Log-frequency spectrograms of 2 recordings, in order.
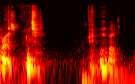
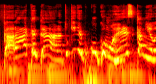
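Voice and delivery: high, exasperated reproach; high indignant scolding; 6 semitones higher than usual. Real, not acted. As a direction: scold her in disbelief. Scolding builder for killing pet. (bronca indignada e aguda)

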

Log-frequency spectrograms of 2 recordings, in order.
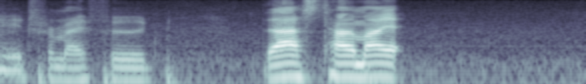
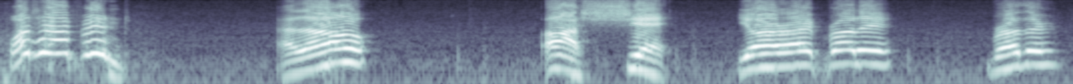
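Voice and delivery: high, loud alarmed calling; startled, call out to him; alarmed shout; 10 semitones higher, 12 dB louder than usual. Real, not acted. Finds a bleeding man.

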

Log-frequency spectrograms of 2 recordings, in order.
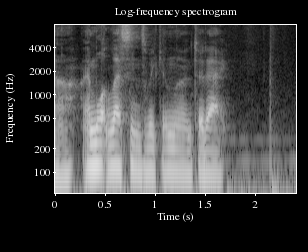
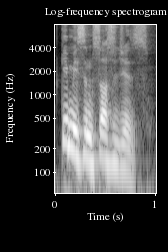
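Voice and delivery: loud, higher snapped order; Mister Grumpy; 5 semitones higher, 10 dB louder than usual. A narrator's reading. Grumpy customer orders the butcher about, snapping. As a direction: demand it curtly. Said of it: "snapped Mister Grumpy".

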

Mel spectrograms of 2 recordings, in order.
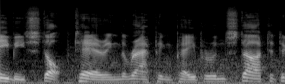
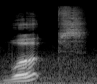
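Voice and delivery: smirking; 2 semitones higher, 5 dB louder than usual. A narrator's reading. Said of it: "Girl smirked".

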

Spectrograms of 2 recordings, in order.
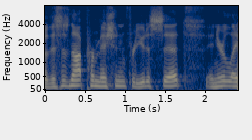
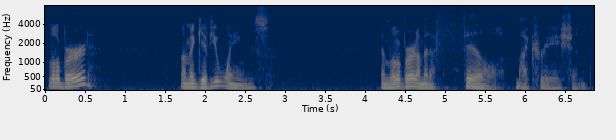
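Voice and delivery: softer, lower, gentle voice of God to a bird; God speaking tenderly; 5 semitones lower, 6 dB quieter than usual. Acted. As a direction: speak softly like a kind father. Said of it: "You know what God says?".

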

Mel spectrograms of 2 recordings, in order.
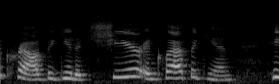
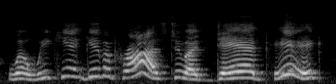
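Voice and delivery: loud announcer; 3 semitones higher, 8 dB louder than usual. A narrator's reading. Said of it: "said the loudspeaker".

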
